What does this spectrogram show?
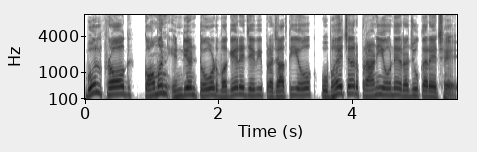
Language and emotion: Gujarati, neutral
